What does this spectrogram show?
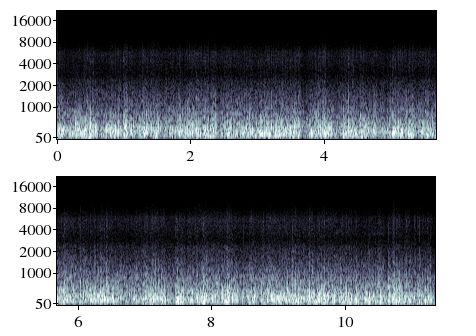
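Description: Passenger train running, heard from on board: a steady, loud rumble and rush of wheels on the track and wind, with no letup.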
